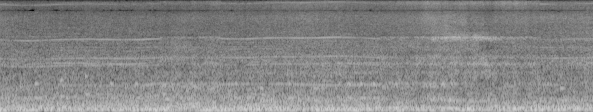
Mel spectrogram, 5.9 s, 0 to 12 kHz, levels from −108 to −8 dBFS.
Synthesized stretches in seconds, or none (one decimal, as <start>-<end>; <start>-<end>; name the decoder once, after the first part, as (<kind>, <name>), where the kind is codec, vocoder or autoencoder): 1.6-2.2 (codec, SNAC); 3.8-5.4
